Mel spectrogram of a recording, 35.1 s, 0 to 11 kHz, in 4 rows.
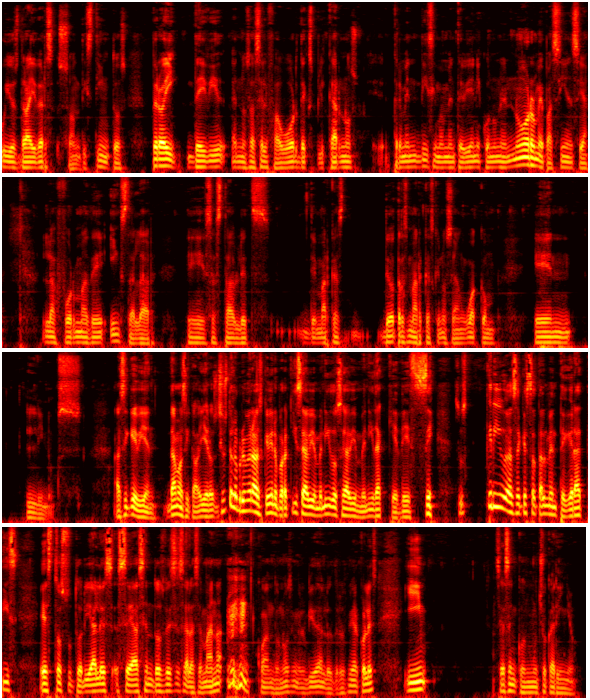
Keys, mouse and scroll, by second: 8.0 shift+click, 8.5-15.9 shift+drag, 16.1 middle click, 17.0-28.1 drag, 28.4 middle click, 29.1-35.1 drag.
